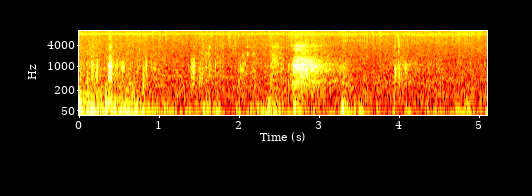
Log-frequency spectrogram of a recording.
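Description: Footsteps crunch on loose stones and gravel.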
